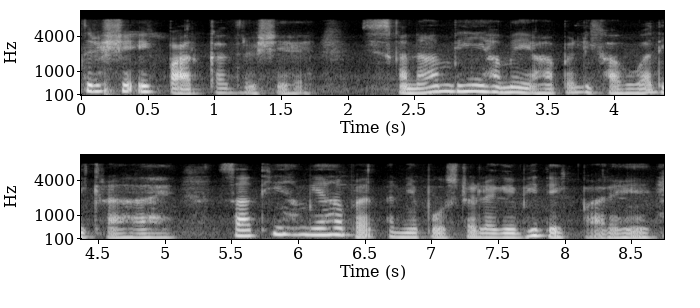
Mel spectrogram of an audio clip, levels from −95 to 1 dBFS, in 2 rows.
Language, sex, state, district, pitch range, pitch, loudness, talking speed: Hindi, female, West Bengal, Jalpaiguri, 160-220 Hz, 175 Hz, -20 LUFS, 205 wpm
